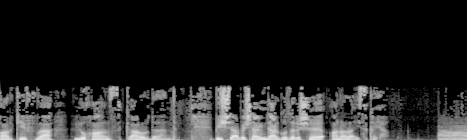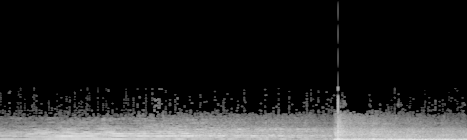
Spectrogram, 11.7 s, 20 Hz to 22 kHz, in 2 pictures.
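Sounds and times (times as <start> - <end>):
speech: 0.0 - 4.9
suicide drone engine buzzing whine: 5.5 - 11.6
low rumbling explosion aftermath: 10.0 - 11.6
sharp explosion of a suicide drone: 10.0 - 11.6.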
